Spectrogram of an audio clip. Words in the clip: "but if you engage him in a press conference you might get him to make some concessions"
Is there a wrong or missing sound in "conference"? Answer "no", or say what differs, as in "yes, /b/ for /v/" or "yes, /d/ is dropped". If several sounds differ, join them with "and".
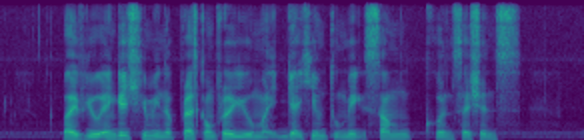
yes, /s/ is dropped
